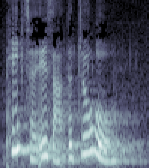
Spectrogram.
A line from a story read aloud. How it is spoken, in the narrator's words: she was so overjoyed … exclaimed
